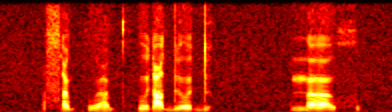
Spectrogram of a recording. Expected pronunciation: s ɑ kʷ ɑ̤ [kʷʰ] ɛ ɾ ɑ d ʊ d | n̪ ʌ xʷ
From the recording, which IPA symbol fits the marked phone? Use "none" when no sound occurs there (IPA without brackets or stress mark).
kʷʰ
